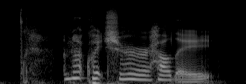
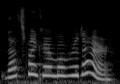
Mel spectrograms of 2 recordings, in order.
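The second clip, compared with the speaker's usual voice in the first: quick, higher in-character claim; pointing out grandma; 10 semitones higher, much faster than usual. Acted. Player points the officers to a pretend grandma, quick cover story. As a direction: rattle it off high, covering for yourself. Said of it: "I'm gonna point over".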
